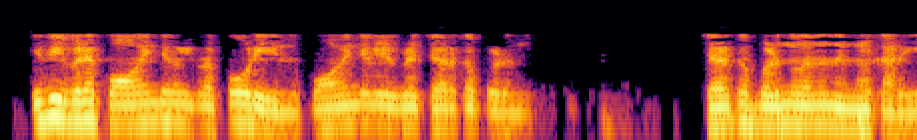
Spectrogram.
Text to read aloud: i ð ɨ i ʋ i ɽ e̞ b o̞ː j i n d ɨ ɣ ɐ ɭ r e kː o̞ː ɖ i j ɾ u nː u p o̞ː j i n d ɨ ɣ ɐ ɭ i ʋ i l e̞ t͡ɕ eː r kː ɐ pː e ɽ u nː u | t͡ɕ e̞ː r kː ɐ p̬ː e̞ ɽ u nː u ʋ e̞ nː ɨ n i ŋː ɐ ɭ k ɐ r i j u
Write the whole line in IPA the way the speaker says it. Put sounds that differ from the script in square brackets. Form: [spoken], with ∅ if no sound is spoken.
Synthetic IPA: i ð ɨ i ʋ i ɽ e̞ [p] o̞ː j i n d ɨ ɣ ɐ ɭ r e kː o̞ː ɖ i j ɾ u nː u p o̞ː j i n d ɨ ɣ ɐ ɭ i ʋ i [ɽ] e̞ t͡ɕ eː r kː ɐ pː e ɽ u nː u | t͡ɕ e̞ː r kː ɐ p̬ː e̞ ɽ u nː u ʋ e̞ nː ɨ n i ŋː ɐ ɭ k ɐ r i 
